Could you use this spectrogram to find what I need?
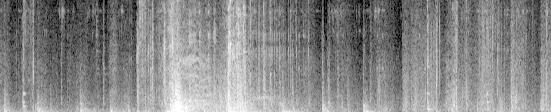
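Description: Footsteps thud on wooden boards and then on dirt.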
